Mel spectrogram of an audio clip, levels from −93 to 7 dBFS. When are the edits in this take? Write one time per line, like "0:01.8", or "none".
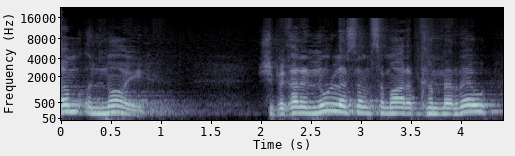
0:03.5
